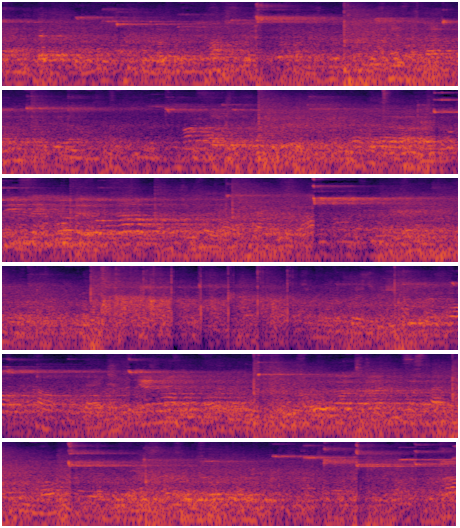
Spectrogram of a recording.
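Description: Spectators murmur and chatter in an echoing hall.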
